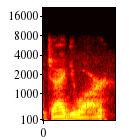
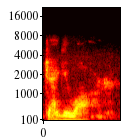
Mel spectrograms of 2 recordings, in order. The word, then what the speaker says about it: Jaguar: which is your past the Jaguar that's how they say it in England Jaguar in the present in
